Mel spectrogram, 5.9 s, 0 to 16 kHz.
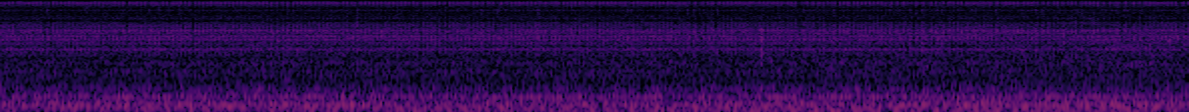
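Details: FSP 300W PSU from 2007, possibly from an Acer system, switched on via its power-on lead: constant high-pitched cicada-like hiss with a faint steady whine. The 12 V rail is noisy; owner suspects bad capacitors, cause unknown.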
